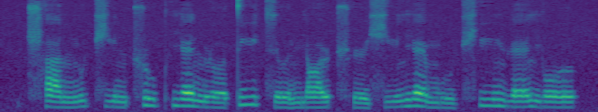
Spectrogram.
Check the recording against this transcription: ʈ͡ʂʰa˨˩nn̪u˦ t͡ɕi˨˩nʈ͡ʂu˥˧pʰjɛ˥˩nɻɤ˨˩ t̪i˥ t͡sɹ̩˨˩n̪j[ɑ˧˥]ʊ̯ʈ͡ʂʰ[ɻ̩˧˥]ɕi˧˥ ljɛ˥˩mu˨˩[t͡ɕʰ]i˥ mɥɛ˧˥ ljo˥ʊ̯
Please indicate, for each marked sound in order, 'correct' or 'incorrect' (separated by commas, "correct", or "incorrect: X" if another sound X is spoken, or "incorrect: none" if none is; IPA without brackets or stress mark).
correct, incorrect: ɻ̩˨˩, correct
